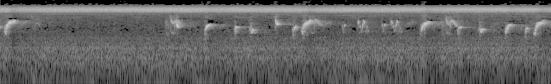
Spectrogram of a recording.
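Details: Common bulbul giving many bright, liquid whistled notes in quick, irregular succession, some rising and some falling, over a steady high-pitched insect drone throughout.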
